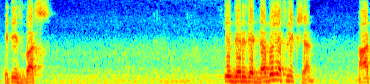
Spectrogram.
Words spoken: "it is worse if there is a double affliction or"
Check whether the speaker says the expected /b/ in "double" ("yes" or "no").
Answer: yes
